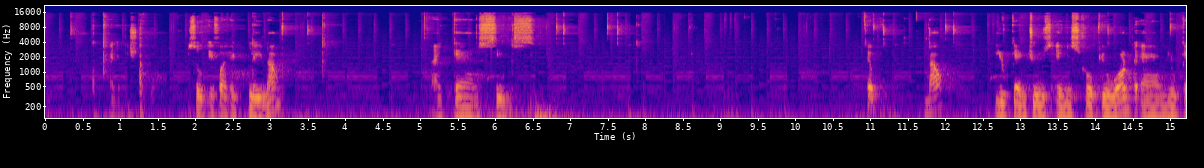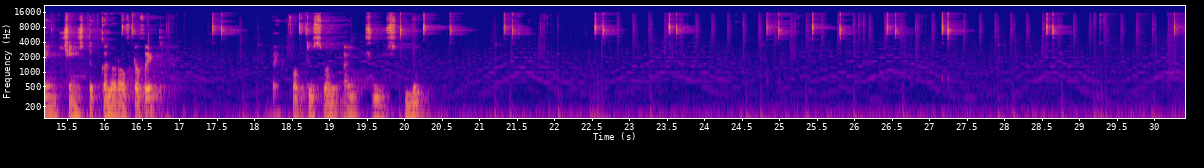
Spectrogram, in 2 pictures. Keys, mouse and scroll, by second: 0.6 space, 2.6 space, 3.1 click, 3.5 space, 6.0 space, 6.8 click, 7.7 space, 10.7 space, 11.0-30.4 drag.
